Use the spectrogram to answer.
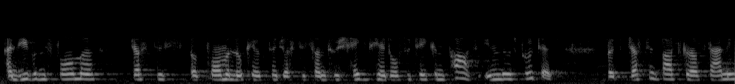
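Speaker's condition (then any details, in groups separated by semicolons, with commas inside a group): No condition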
